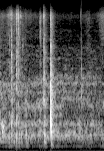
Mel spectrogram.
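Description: A handful of faint, quick clicks in near silence, the sharpest about a second in.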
